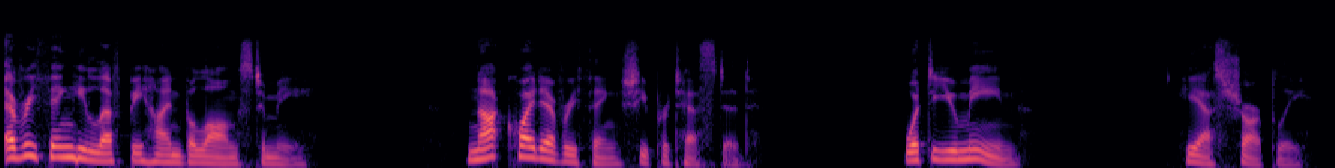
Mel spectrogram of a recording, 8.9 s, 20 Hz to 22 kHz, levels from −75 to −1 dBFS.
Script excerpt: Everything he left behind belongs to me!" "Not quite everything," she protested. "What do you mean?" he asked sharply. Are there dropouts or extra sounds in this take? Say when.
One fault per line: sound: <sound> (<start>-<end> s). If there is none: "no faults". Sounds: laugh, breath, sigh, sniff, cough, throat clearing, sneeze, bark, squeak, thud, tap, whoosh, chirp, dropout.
no faults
